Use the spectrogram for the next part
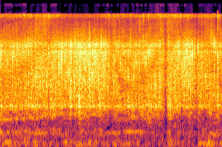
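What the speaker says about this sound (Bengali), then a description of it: "কেটে রাখা ছোট ছোট টমেটো কুচি দিয়ে আবারও কষে নেবো" Chopped tomatoes and spices sizzling as they fry in a pan for a fish-head and radish curry, a steady, dense hiss that fills the whole clip with no talking.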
